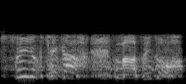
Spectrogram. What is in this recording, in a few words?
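Japanese damaged engine mood high; War Thunder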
